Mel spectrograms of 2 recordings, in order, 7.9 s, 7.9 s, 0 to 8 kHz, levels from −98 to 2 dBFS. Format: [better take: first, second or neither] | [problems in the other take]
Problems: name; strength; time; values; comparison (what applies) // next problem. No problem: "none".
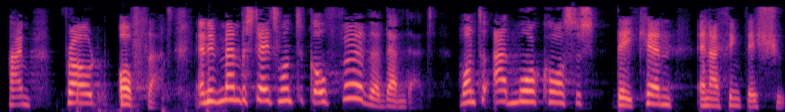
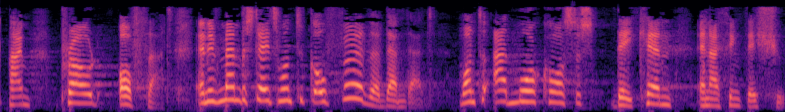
second | noise reduction (neural mask model DeepFilterNet 3)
